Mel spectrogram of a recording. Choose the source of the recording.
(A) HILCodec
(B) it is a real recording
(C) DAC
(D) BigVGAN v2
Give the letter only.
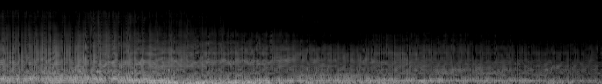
D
